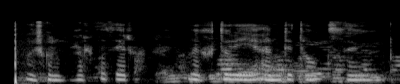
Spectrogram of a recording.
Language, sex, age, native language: Icelandic, female, 13, Icelandic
